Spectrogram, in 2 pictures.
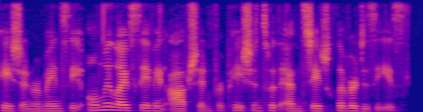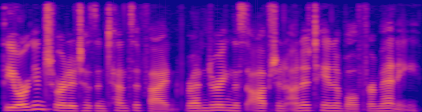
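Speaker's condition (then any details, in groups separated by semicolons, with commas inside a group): No condition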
